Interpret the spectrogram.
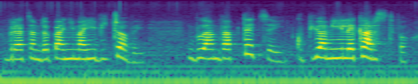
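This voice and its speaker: A woman's voice: high-pitched, steady tone, fairly quick, pushed and bright, a little hiss or hum. An actress playing a proud, stubborn young girl in a radio drama, curt and reserved. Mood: hurt, reproachful. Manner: curt, reproachful or politely reserved. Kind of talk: Polish radio drama acting.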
